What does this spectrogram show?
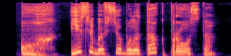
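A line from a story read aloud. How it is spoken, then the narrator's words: Sigh. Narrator (Russian): вздохнула Настя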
